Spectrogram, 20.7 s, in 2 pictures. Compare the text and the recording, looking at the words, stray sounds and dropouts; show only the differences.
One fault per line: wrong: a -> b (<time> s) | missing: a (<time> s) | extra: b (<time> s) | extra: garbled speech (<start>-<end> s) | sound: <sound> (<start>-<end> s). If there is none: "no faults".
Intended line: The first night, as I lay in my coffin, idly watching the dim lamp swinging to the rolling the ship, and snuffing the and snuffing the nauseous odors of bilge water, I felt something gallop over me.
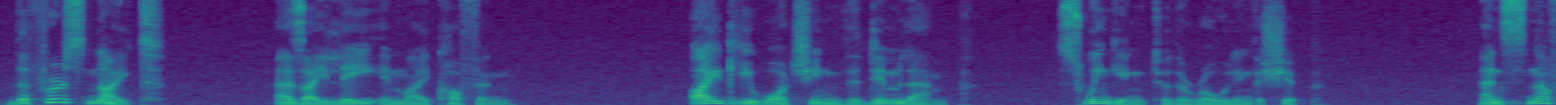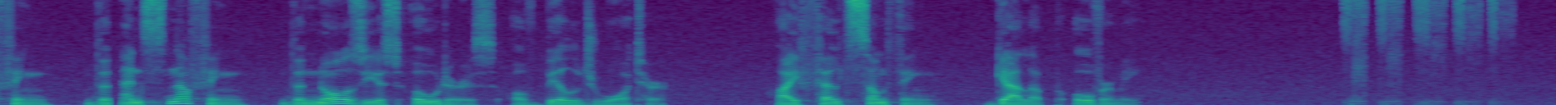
sound: laugh (19.3-20.5 s)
